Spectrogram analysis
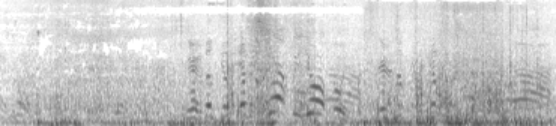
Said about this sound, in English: If you have ever wondered what a Russian geographical expedition being assaulted by walruses sounds like, do we now have a treat for you?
